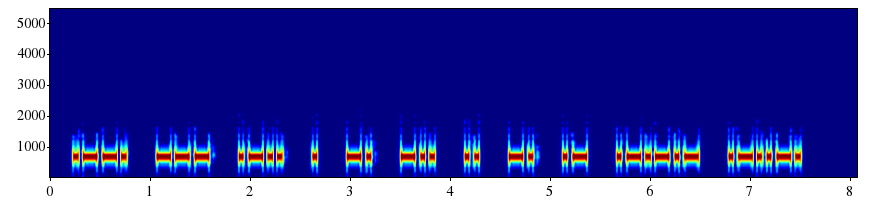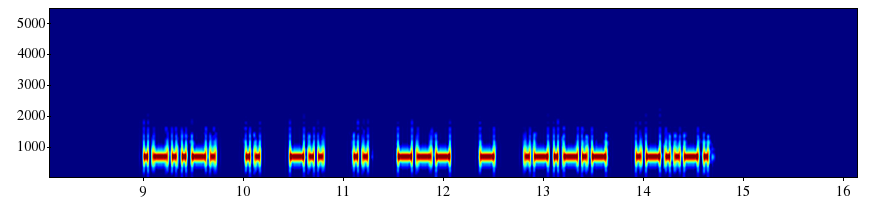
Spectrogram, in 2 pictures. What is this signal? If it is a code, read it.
Morse code, heard as a keyed tone, about 25 wpm, spaced as for 18 wpm, 700 Hz. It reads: POLENDINA." "IDIOT."
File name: Pinocchio / Pinocchio ch2 12 25 ik1hge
